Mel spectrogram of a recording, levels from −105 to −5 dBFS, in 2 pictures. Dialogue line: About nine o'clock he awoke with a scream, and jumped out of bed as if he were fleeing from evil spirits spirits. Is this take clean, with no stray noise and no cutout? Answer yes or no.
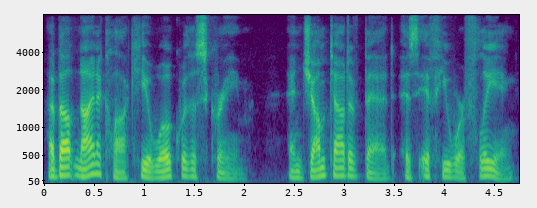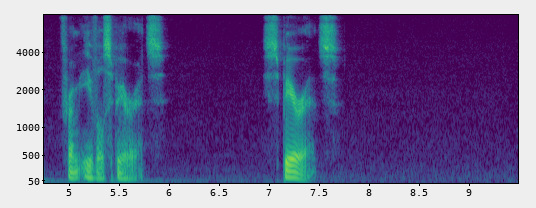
yes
